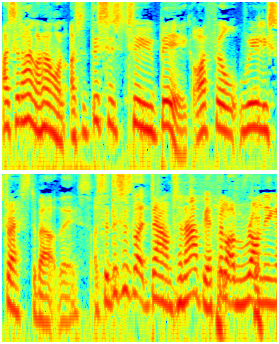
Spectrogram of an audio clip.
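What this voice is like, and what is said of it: Usual voice. Nothing is said of it.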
